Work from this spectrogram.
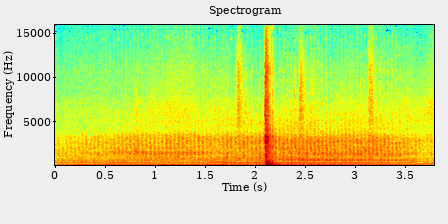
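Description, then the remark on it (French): A tractor engine idles steadily with a low, rumbling drone, broken once by a sharp metallic clunk partway through; no one speaks. “Alors j'ai laissé Christian remonter dans son tracteur.”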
